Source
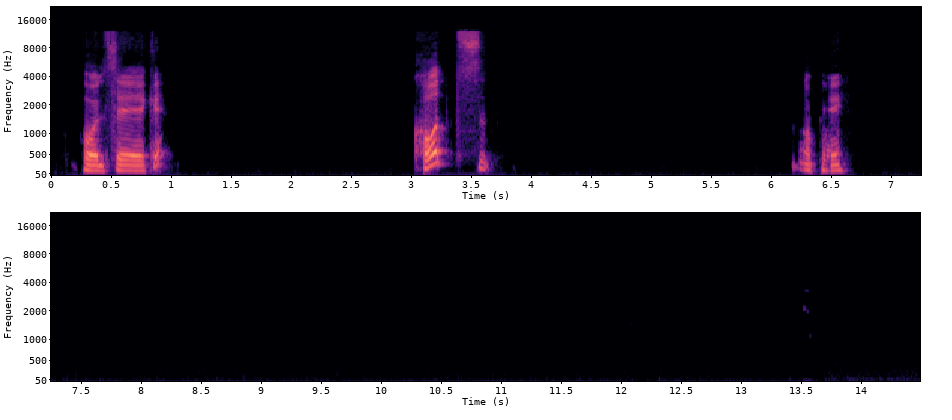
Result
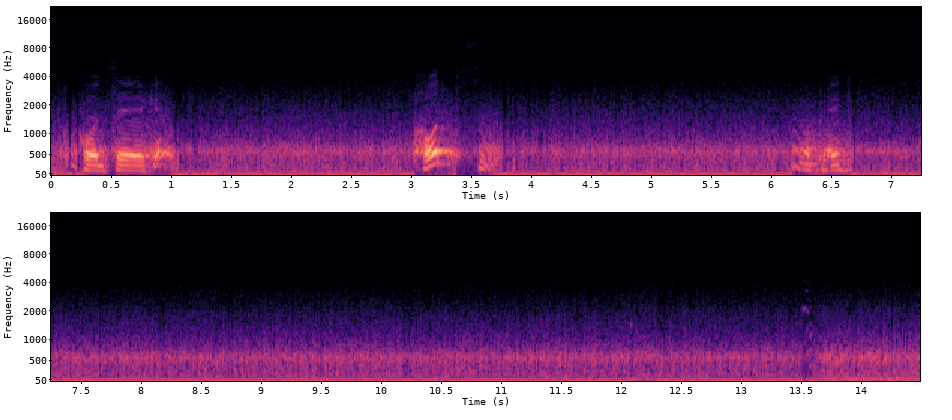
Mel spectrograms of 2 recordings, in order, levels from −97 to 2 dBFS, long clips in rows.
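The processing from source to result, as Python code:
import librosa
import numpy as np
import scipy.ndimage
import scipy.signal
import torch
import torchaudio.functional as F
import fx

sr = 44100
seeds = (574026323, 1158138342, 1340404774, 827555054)

y = x + 0.5 * 10.0 ** (-29.0 / 20.0) * np.sign(x)
y = fx.lowpass_res(y, sr, hz=590.0, q=4.9)
y = F.gain(torch.from_numpy(y), -3.0).numpy()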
